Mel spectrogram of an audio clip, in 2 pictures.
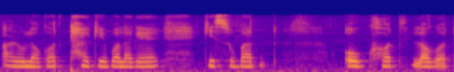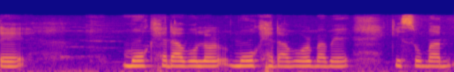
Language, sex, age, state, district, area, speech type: Assamese, female, 18-30, Assam, Dibrugarh, rural, spontaneous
